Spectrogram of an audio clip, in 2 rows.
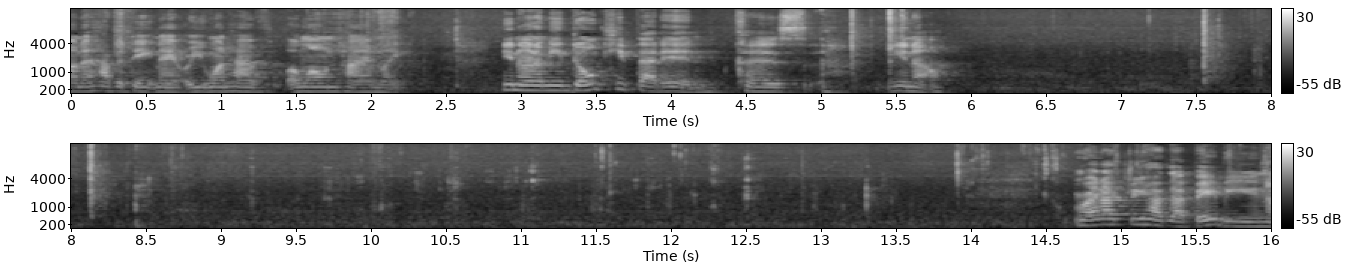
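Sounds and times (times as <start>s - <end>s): person chewing wetly: 7.8s - 14.7s.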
